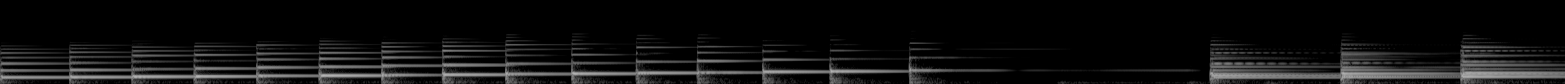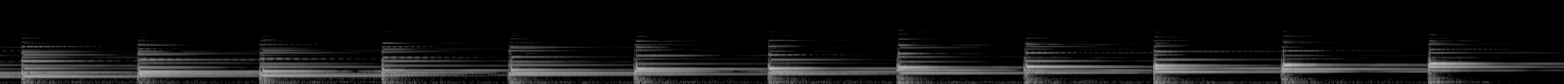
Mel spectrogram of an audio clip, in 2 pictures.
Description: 21edo; Whitewood14

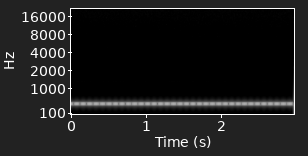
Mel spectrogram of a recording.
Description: Autogenerated sine 120 cents

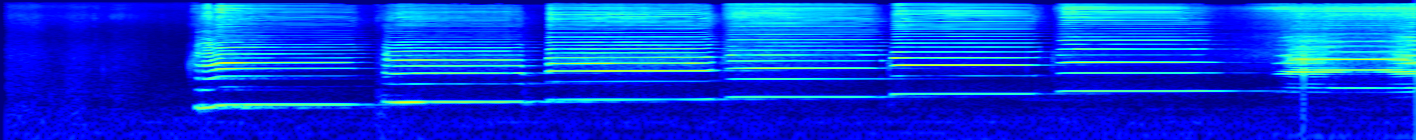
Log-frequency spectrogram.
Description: Harmonica; Mahur

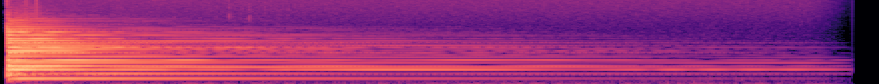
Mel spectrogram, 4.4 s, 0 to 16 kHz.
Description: Sus7 chord midi

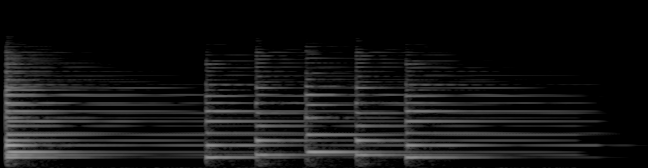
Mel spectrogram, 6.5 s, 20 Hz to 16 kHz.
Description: Cdim (19-EDO)

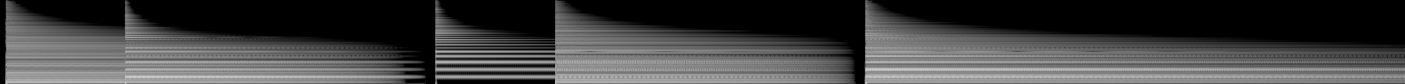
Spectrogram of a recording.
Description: pluck; dr110

